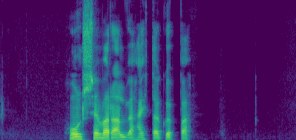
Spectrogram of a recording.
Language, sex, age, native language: Icelandic, male, 60-69, Icelandic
